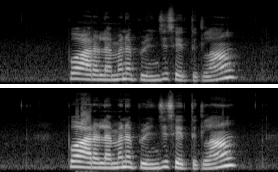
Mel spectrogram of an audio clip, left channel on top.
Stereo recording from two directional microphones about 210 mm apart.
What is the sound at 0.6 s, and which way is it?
A woman's voice, 20° right (ahead or behind).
